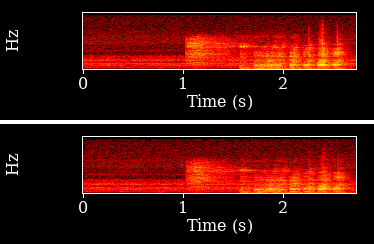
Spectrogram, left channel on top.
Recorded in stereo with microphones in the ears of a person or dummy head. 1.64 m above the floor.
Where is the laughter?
20° left (ahead or behind), 1.9 m; by 2.6 s 45° left (ahead or behind), 0.9 m.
